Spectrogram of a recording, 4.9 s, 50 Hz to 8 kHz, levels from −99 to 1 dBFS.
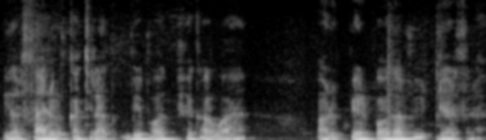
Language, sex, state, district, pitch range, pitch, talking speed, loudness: Hindi, male, Bihar, Muzaffarpur, 125-135 Hz, 125 Hz, 185 wpm, -24 LUFS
